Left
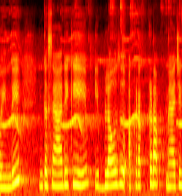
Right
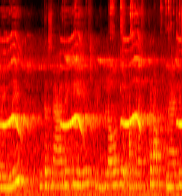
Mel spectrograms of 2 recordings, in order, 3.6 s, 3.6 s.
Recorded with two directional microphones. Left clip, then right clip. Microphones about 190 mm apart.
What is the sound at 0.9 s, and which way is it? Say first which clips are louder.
Speech: left 19 dB; 45° left (ahead or behind).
